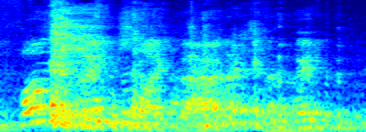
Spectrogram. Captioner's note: laughter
